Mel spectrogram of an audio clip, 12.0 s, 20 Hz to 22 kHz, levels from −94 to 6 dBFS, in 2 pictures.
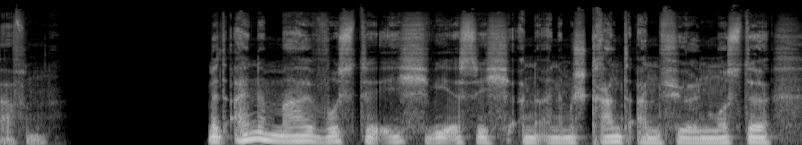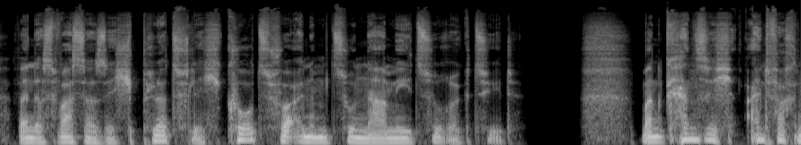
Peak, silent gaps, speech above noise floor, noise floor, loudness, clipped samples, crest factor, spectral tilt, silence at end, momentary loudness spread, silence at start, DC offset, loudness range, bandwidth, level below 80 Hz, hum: -4 dBFS; 0.53-1.53 s, 9.98-10.34 s; over 66 dB; under -90 dBFS; -25 LUFS; under 0.1%; 20 dB; -5 dB/octave; 0 s; 10 LU; 0 s; under 0.1%; 2 LU; 17.5 kHz; -38 dBFS; none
